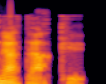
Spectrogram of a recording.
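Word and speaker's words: ナタク: ナタクと書いて、ナタではなく、ナタクと呼ばれ、中国の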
